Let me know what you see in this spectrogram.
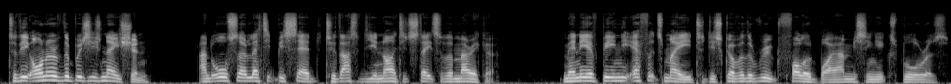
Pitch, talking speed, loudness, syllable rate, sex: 140 Hz, 225 wpm, -18 LUFS, 6.7 syllables/s, male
